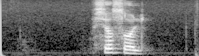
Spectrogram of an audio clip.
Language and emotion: Russian, neutral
